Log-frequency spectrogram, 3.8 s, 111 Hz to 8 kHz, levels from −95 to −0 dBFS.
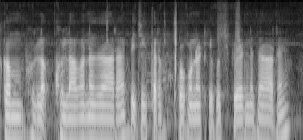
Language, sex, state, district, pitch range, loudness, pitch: Hindi, male, Maharashtra, Chandrapur, 110-115 Hz, -22 LUFS, 110 Hz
